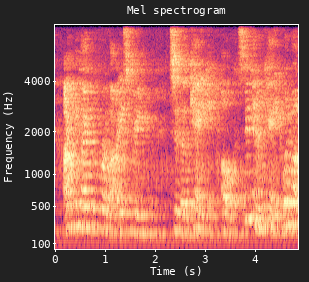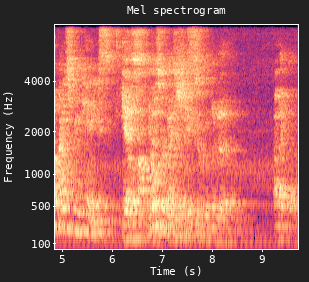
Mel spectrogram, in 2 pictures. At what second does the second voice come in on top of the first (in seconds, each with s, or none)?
6.2 s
